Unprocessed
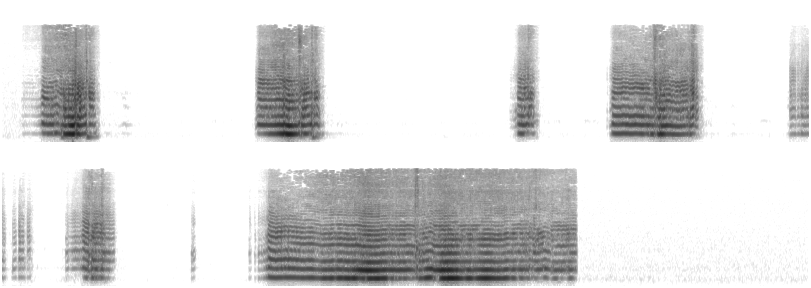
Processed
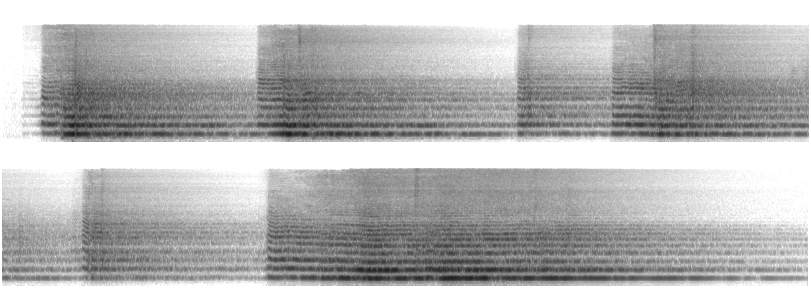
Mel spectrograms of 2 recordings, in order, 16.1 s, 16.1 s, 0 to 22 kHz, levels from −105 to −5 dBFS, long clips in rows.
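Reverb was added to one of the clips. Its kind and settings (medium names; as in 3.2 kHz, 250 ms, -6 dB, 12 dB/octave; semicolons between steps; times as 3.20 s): plate-style reverb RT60 4.6 s, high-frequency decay 0.7×, DRR -1 dB; trim -1 dB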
